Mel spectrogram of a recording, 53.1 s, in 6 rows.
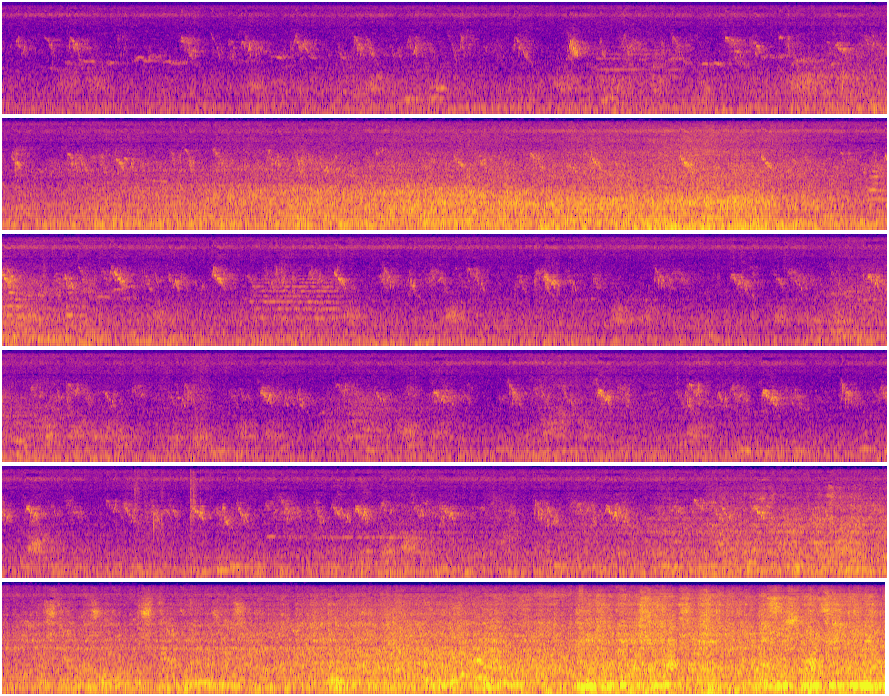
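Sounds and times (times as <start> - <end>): small birds chirping: 0.0 - 53.0
broad rushing noise: 43.5 - 53.0.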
